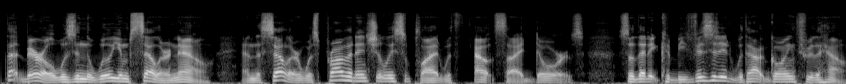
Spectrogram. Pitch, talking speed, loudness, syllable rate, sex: 120 Hz, 200 wpm, -17 LUFS, 5.6 syllables/s, male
